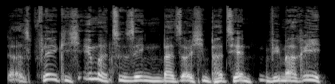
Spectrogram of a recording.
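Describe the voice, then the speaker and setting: A man voicing an odd old clockmaker godfather with a snarling, monotone voice in an audiobook fairy tale. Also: on the high side, moderate pace, vocal fry, husky, no echo, studio quality, pitched above the performer's own voice, exaggerated voice. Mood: coaxing.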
